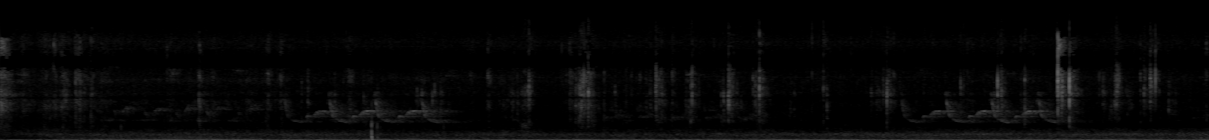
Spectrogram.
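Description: Faint woodland sounds: a bird calls twice, each time a quick run of about five repeated notes, once about three seconds in and again near ten seconds. Under it runs a steady low rumble, with scattered light ticks.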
